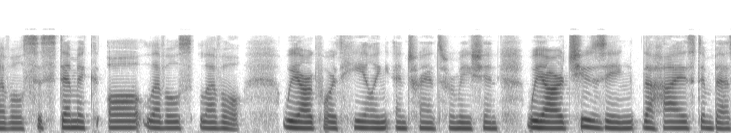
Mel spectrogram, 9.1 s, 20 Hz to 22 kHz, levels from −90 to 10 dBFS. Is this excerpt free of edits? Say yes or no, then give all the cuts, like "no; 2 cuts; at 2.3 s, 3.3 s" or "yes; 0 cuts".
no; 3 cuts; at 1.3 s, 2.4 s, 3.9 s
